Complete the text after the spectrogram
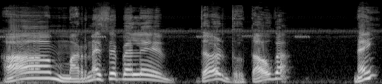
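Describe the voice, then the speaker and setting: Man acting cocky, taunting villain, slow and swooping. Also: sits high, very animated, creaky, a bit bright, faint music behind, full character voice. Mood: menacing, teasing. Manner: taunting, sneering mock politeness, chuckling. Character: sadistic, mocking knife-wielding male villain, young, cocky. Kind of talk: Hindi audio drama acting.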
